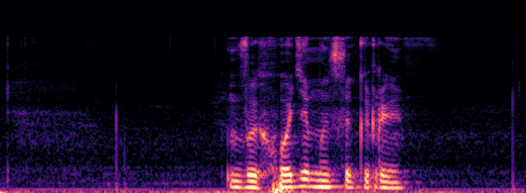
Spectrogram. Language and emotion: Russian, neutral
